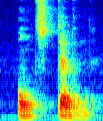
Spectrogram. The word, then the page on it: consterner: France; [kɔ̃s.tɛʁ.ne]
